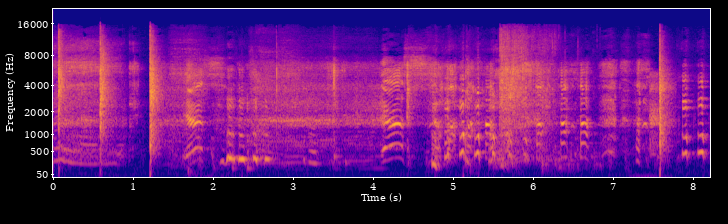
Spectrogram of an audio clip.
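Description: Soundtrack of a fail-video compilation: excited voices rising and falling, cut by sharp smacks, three in the first second and one near the end.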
